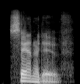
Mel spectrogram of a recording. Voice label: "sanative", American

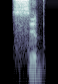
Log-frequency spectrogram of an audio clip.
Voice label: "sib", British

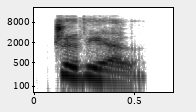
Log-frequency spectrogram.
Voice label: "trivial", Indian

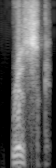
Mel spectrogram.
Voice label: "risk", American

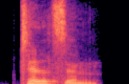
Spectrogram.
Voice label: "telson", Indian

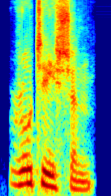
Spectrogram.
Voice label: "rotation", Indian

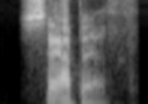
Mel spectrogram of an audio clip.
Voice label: "sabbath", American

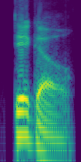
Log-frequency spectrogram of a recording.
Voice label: "dago", American

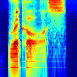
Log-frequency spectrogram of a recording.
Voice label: "recourse", British

